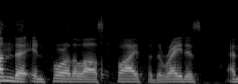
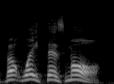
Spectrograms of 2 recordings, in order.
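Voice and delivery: higher and louder hyped pitchman voice; infomercial pitchman; 9 semitones higher, 8 dB louder than usual. Acted. Host hams up a TV ad pitch for the betting site, hyped pitchman. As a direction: sell it like a late-night TV ad.

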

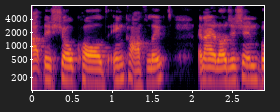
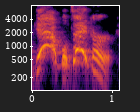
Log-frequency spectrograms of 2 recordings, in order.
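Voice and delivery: quoted teacher. Retold or imitated.

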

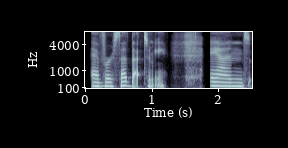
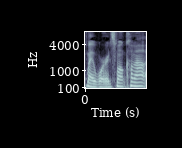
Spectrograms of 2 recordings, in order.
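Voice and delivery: normal talking voice

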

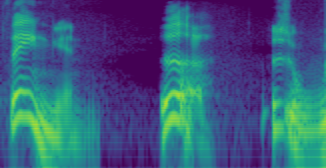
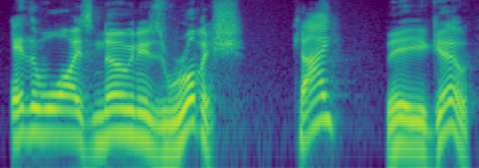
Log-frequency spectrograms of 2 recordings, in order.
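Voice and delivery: loud, hammed-up Australian accent; 5 semitones higher, 5 dB louder than usual. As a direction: belt out a mock Australian translation. Putting on Australian for local word.

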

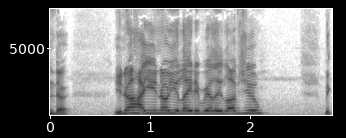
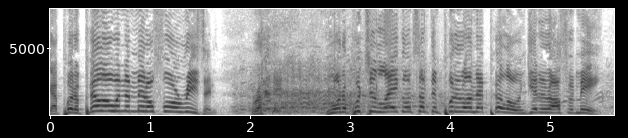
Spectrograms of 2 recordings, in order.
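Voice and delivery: annoyed partner; 8 semitones higher than usual. Retold or imitated. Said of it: "They're like".

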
